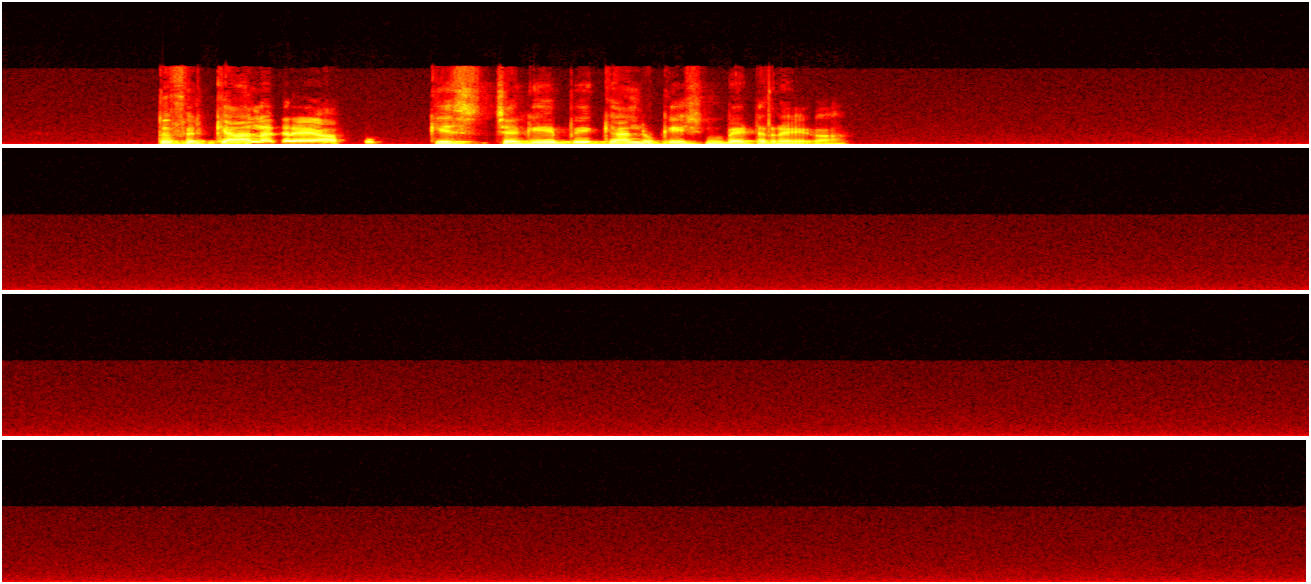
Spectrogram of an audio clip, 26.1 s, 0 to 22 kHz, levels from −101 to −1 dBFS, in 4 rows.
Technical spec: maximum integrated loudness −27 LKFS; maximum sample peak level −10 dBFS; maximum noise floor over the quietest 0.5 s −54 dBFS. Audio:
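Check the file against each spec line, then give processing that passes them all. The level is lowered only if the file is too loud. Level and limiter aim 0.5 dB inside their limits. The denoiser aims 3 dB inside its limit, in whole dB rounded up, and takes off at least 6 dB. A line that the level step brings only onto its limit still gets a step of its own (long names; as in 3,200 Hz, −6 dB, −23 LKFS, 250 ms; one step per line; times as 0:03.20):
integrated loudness −18.5 LKFS: out of spec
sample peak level −4.5 dBFS: out of spec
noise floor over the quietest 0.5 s −66 dBFS: in spec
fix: level −9 dB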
